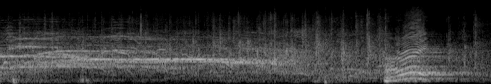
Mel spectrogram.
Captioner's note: audience cheering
